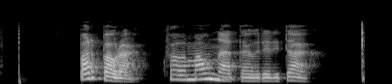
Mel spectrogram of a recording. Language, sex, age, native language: Icelandic, female, 40-49, Icelandic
